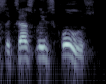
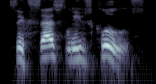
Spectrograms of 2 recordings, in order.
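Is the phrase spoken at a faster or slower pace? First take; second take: faster; slower. First: The phrase is spoken at a quicker pace. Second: The phrase is spoken at a slower pace.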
